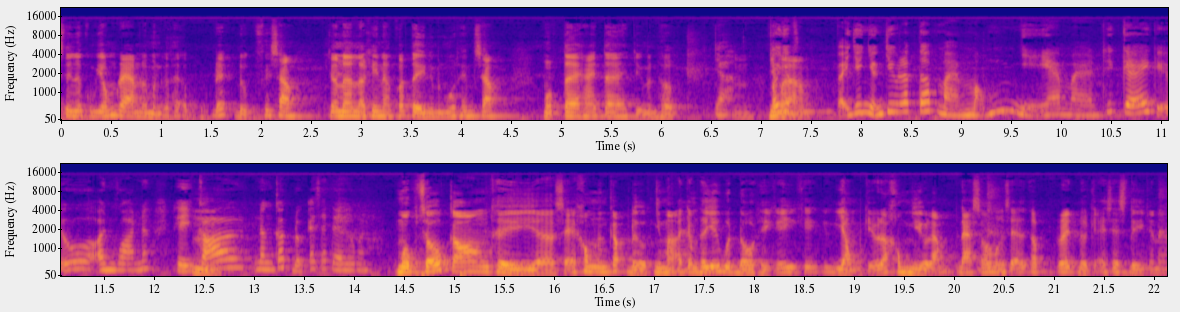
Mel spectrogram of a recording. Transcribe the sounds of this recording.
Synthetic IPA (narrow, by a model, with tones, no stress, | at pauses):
t̪ʰi˨˩nɔ˨˦kʊ̰˧˥ŋ͡mza˨˦wŋ͡mzaː˧mnɔ˧˩mï˨˩ŋ̟kɔ˨˦t̪ʰe˧˩ʔpɗe˦˥t̚ɗɨ˨˩ək̚fi˨˦əsa˧wt͡ɕɔ˧ne˧nlaː˨˩xi˧naː˨˩wkɔ˨˦t̪i˨˩t̪i˨˩mï˨˩ŋmu˨˦ənt̪ʰe˧msa˧wmo˨˩t̚t̪e˧ɦaː˧jt̪e˧t͡ɕwḭ˧˨nɓï˨˩ŋ̟ʰɨ˨˩əŋ | a˧˩˨ɲɨ˧˨˦mː˨˩və̰˧˨jzəː˨˦jɲɨ̰˧˥ŋt͡ɕi˦˥əwlaː˦˥p̚t̪ə˦˥p̚maː˨˩mə̰˧˩wŋ͡mɲɛ̰˧˨maː˨˩t̪ʰi˦˥ət̚ke˨˦kḭ˧˩əwʔə˧nkwa˧nʔa˨˦t̪ʰi˨˩ʔkɔ˨˦nə˧nkə˦˥p̚ɗɨ˨˩ək̚ʔɛ˦˥sʔs̚ɗe˧mʔa˧ŋ | mo˨˩t̚so˨˦kɔ˧nt̪ʰiː˨˩˨sɛ̰˧˥xə˧wŋ͡mnə˧nkə˦˥p̚ɗɨ˨˩ək̚ɲɨ˧ŋmaː˨ʔəː˧˩t͡ɕwŋ͡mt̪ʰe˨˦zəː˨˦jwi˧˩nɗo˧t̪ʰi˨˩kaː˨˦jkaː˨˦jzɔ˨˩wŋ͡mkḭ˧˩˥wɗɔ˨˦xə˧wŋ͡mɲi˨˩əwla˨˦mɗaː˧so˨˦və̰˧˥nsɛ̰˧˥ʔə˦˥p̚ze˦˥t̚ɨ˨˩kaː˨˦ʔɛ˦sɛ˦˥sɗi˧t͡ɕɔ˧ne˧n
